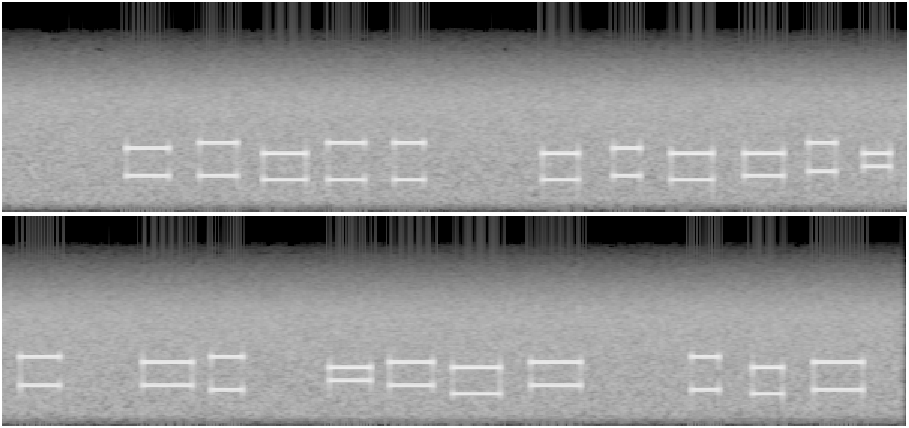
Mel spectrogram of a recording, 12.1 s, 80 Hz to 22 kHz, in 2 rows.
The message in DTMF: 56133 15149*9 86 *818 615

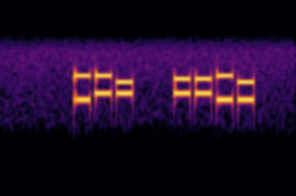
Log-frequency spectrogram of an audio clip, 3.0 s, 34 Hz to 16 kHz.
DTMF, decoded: 397 8831

